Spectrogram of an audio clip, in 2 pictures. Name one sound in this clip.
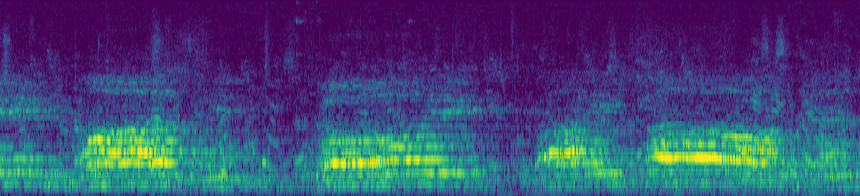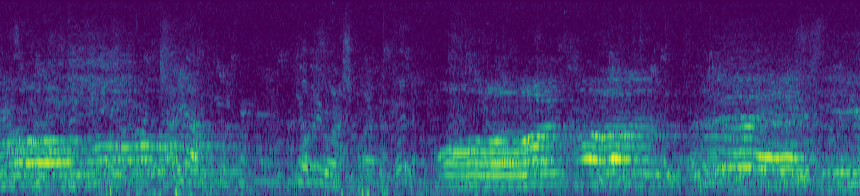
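A man chants a slow, drawn-out melody outdoors.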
